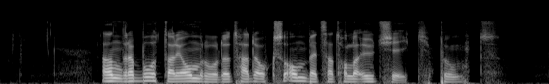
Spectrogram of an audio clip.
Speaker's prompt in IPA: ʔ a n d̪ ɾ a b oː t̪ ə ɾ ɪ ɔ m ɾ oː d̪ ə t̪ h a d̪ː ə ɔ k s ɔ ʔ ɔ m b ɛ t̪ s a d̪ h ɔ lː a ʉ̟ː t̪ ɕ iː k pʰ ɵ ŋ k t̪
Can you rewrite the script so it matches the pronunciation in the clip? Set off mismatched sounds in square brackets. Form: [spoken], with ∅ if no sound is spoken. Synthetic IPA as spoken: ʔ a n d̪ ɾ a b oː t̪ [a] ɾ ɪ ɔ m ɾ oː d̪ ə t̪ h a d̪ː ə ɔ k s ɔ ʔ ɔ m b ɛ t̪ s a [t̪] h ɔ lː a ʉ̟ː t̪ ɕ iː k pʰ ɵ ŋ k t̪

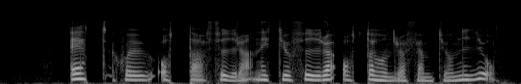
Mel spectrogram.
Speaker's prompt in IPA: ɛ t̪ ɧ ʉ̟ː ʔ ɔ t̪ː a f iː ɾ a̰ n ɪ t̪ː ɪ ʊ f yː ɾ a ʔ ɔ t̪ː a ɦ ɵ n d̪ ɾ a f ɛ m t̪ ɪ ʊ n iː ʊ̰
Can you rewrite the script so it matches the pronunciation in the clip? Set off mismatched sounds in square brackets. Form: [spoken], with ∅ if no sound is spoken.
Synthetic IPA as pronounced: ɛ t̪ ɧ ʉ̟ː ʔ ɔ t̪ː a f [yː] ɾ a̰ n ɪ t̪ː ɪ ʊ f yː ɾ a ʔ ɔ t̪ː a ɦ ɵ n d̪ ɾ a f ɛ m t̪ ɪ ʊ n iː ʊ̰

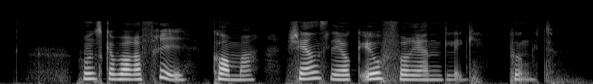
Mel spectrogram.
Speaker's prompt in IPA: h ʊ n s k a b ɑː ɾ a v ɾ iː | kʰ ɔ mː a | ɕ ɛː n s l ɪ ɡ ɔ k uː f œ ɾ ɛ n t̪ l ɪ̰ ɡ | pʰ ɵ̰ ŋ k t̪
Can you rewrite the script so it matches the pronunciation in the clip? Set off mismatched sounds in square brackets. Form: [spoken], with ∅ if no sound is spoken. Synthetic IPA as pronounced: h ʊ n s k a [v] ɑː ɾ a [f] ɾ iː | kʰ ɔ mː a | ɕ [ɛ] n s l ɪ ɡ ɔ k uː f œ ɾ ɛ n [d̪] l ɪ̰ ɡ | pʰ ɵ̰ ŋ k t̪

